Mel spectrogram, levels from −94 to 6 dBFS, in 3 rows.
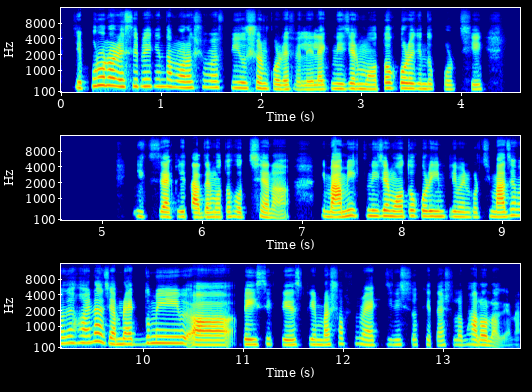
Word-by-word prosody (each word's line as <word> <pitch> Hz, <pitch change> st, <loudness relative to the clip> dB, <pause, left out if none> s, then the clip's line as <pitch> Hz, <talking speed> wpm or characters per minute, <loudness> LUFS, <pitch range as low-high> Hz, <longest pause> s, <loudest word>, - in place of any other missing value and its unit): যে 240 Hz, -, -1 dB
পুরোনো 345 Hz, +2 st, +5 dB
রেসিপি 305 Hz, +1 st, -1 dB
কিন্তু 300 Hz, -1 st, -3 dB
আমরা 265 Hz, -3 st, 0 dB
অনেক 250 Hz, 0 st, 0 dB
সময় 260 Hz, -1 st, -5 dB
ফিউশন 235 Hz, -1 st, -1 dB
করে 190 Hz, -1 st, 0 dB
ফেলি। 170 Hz, -1 st, -7 dB
লাইক 185 Hz, +1 st, -2 dB
নিজের 210 Hz, 0 st, -1 dB
মত 190 Hz, +1 st, -4 dB, 0.2 s
করে 230 Hz, -1 st, +4 dB
কিন্তু 205 Hz, 0 st, -4 dB
করছি। 185 Hz, 0 st, -11 dB, 1.3 s
এক্সাক্টলি 210 Hz, 0 st, 0 dB
তাদের 190 Hz, +1 st, +3 dB
মতো 195 Hz, +1 st, -5 dB
হচ্ছে 200 Hz, +3 st, -7 dB
না। -, -, -3 dB, 0.4 s
কিংবা 210 Hz, -3 st, +3 dB
আমি 220 Hz, +5 st, +2 dB
একটূ 245 Hz, 0 st, -15 dB
নিজের 235 Hz, 0 st, +3 dB
মত 220 Hz, -, +1 dB
করে 230 Hz, -1 st, +3 dB
ইমপ্লিমেন্ট 215 Hz, -2 st, -4 dB
করছি। 195 Hz, +3 st, -13 dB
মাঝে, 205 Hz, +6 st, +5 dB
মাঝে, 265 Hz, +2 st, -3 dB
হয় 285 Hz, 0 st, +1 dB
না -, -, +7 dB
যে -, -, -2 dB
আমরা 230 Hz, +1 st, +1 dB
একদমই 275 Hz, +5 st, -1 dB, 0.3 s
আ -, -, +9 dB, 0.4 s
বেসিক 215 Hz, +1 st, -1 dB
টেস্ট 205 Hz, 0 st, -2 dB
কিংবা 205 Hz, -1 st, -2 dB
সবসময় 240 Hz, -3 st, -6 dB
এক 195 Hz, -, -21 dB
জিনিস 210 Hz, 0 st, -12 dB
তো -, -, -13 dB
খেতে 200 Hz, -3 st, -14 dB
আসলে 205 Hz, 0 st, -13 dB
ভালো 205 Hz, -1 st, +2 dB
লাগে -, -, -13 dB
না। -, -, -23 dB
215 Hz, 215 wpm, -21 LUFS, 200-245 Hz, 1.3 s, আ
